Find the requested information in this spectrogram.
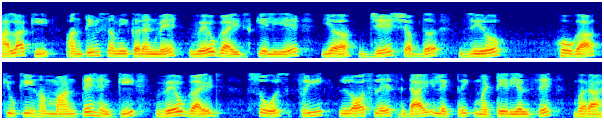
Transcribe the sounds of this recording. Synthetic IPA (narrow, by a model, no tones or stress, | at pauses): ɦaːlãːkiɐ̃nt̪ɪmsɐmiːkəɾəɳmẽʋeːʋɡaːɪɖzkelie | jɐɦd͡ʒeːʃɐb̚d̪ziːɾo | hoːɡakjõːkiɦɐmːãːnt̪eɦɛ̃kiʋeːʋɡaːɪɖz | soːɾspʰɾiːlɔːsleːsɖaːjɪleːk̚ʈɾɪkmɐʈeːɾijəlse | bʱɐɾaɦɛ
